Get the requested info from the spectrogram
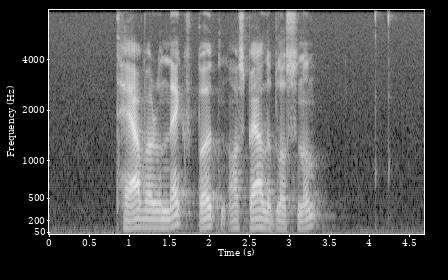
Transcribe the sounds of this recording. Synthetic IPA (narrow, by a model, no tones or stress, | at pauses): t̪ʰæːʋɑːɹʉnlɛɡʋbœd̪n̩ʔɑːspæːləblɔsənən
